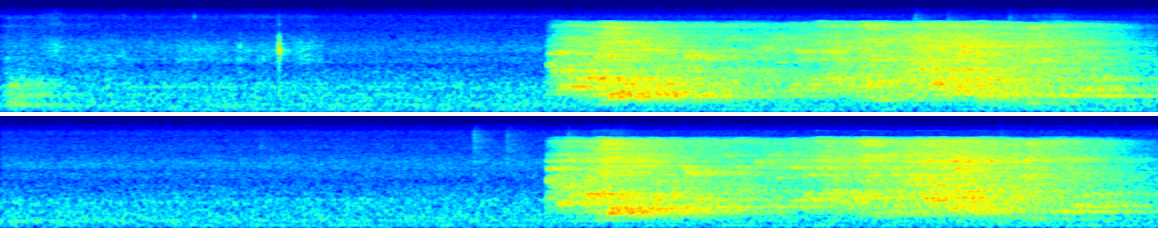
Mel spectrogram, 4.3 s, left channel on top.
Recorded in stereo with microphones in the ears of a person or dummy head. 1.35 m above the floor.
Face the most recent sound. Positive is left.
turn(degrees=-25)  # may be behind; listen again after turning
